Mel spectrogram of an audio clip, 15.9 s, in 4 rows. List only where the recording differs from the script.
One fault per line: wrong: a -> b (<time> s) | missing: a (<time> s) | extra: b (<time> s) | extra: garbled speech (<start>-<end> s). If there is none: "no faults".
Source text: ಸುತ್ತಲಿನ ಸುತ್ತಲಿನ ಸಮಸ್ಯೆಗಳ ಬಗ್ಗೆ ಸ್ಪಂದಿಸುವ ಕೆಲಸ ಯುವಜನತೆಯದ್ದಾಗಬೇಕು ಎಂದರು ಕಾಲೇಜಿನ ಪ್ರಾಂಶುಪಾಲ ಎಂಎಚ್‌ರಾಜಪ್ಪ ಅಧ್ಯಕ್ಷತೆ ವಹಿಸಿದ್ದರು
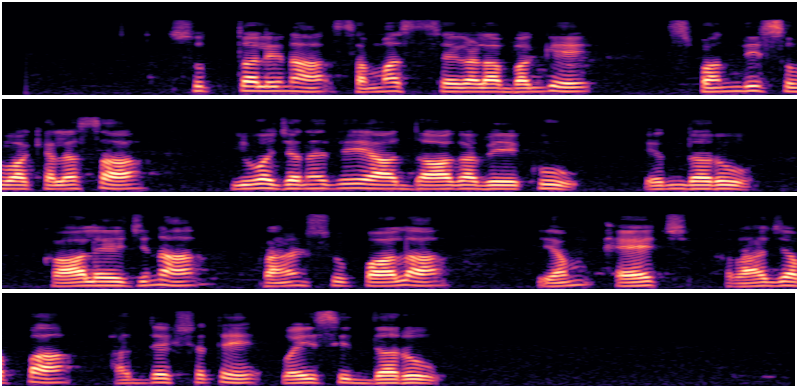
missing: ಸುತ್ತಲಿನ (1.5 s)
